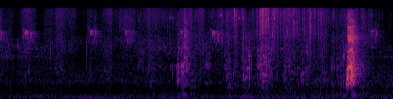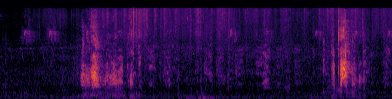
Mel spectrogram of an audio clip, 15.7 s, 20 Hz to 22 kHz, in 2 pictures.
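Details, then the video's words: A 60 lb American Pit Bull Terrier, shown with a 35 lb American Staffordshire Terrier, gives loud single barks spaced several seconds apart, with a double burst near the middle, over faint background noise and soft rustling. "60LB American Pitbull Terrier"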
